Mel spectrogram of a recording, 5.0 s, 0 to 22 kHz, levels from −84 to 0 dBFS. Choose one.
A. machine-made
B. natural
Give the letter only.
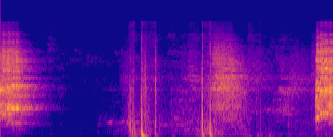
A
